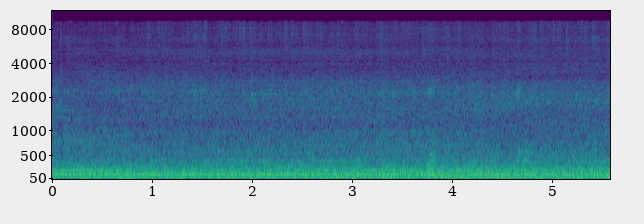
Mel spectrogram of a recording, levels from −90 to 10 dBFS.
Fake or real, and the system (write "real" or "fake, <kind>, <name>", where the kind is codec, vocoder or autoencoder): real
